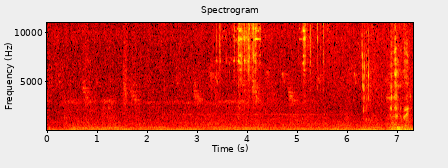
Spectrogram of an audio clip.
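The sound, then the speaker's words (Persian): Keys jangle in a few short metallic bursts as they are handed over, fairly clear, over a steady low hum and murmur of voices in the background. “کلید رو بده.”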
